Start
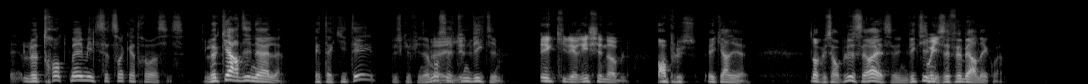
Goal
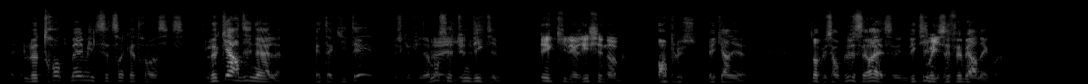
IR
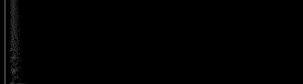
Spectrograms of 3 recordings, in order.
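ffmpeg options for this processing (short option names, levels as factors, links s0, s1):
-af "bandpass=f=8000:t=q:w=0.52:csg=0,aecho=1:1:6.8:0.94,volume=0.501"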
